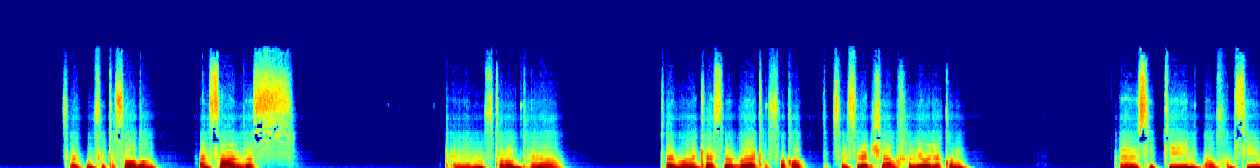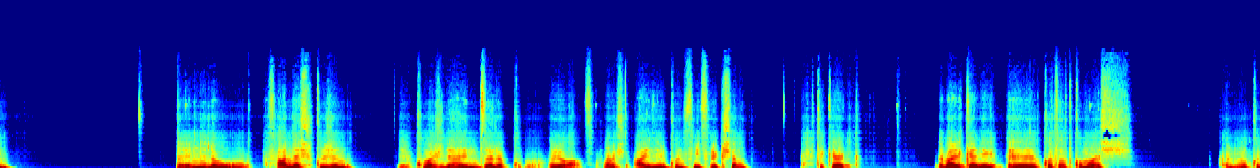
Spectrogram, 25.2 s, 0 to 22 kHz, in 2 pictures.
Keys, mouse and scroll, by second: 1.4-2.8 scroll down 3, 3.8 click, 4.3 click, 5.2 click, 7.6 click, 8.1-8.8 scroll down 2, 8.8-11.9 drag, 14.0 scroll down 1, 14.4 alt+middle click, 18.5-19.0 alt+middle drag, 21.5 click, 23.5 click, 24.5-25.2 drag.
